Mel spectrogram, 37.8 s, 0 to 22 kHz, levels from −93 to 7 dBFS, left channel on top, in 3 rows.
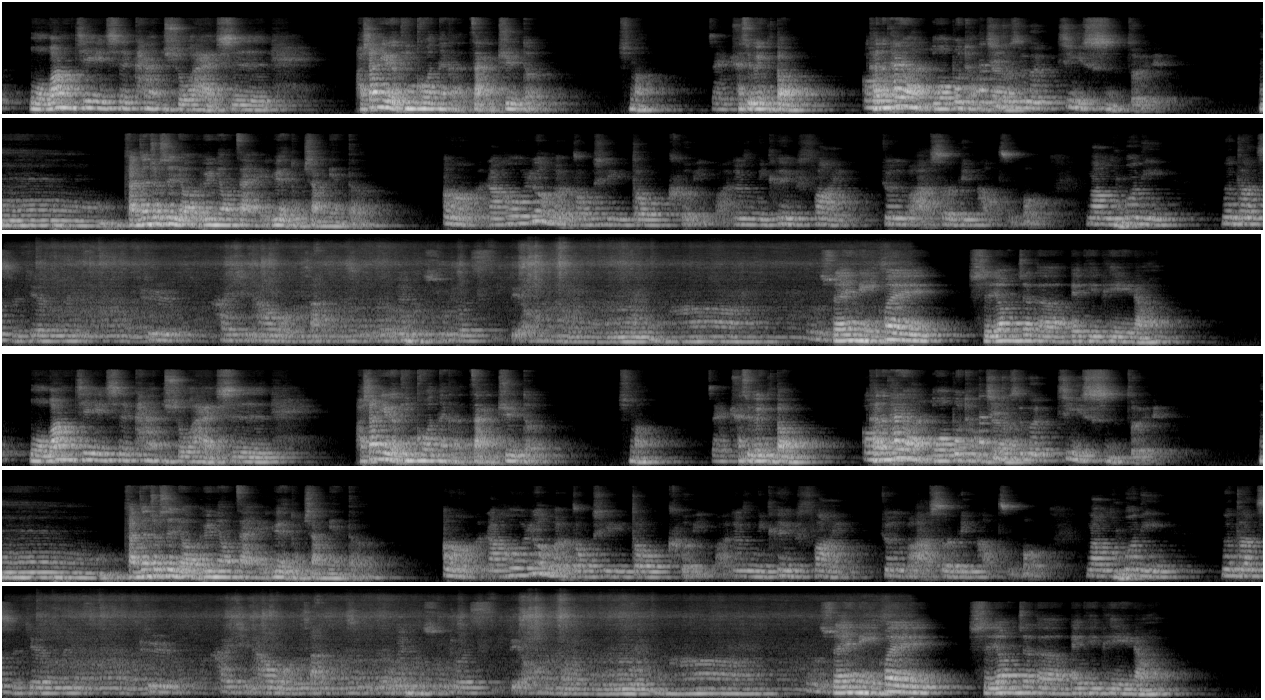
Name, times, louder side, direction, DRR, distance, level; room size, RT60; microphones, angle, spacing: voice 1, 0.3-2.9 3.5-5.4 6.3-6.5 7.3-8.0 8.7-10.2 11.0-11.1 12.6-16.3 23.7-23.9 29.3-29.4 31.7-32.9 33.4-34.5 34.9-36.8, left 2 dB, ahead, -5 dB, 0.6 m, -25 dB
voice 2, 7.1-7.5 8.6-8.9 9.8-11.5 17.0-21.1 21.4-23.0 23.5-24.2 24.8-26.1 26.7-27.1 27.3-30.7 33.2-33.8, left 1 dB, 35° right, -5 dB, 0.9 m, -34 dB
Buzz, 25.2-34.3, equal, 30° left, 0.9 m, -39 dB
2.4 x 2.4 x 2.6 m, 0.79 s
head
